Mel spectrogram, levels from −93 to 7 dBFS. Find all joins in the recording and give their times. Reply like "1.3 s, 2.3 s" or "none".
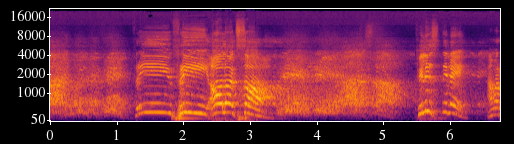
5.3 s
